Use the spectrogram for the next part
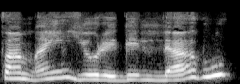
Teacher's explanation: نون ساکن کے بعد یا آ گیا نا، ادغام ہو رہا ہے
